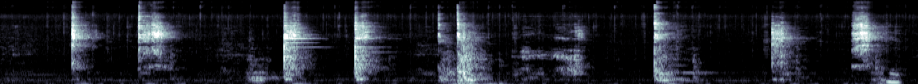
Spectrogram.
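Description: A spoon scrapes and stirs food in an iron pan in a steady rhythm of about ten strokes, soft sizzling beneath, recorded close and quiet.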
